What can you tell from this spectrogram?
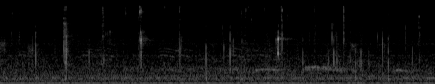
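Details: Tabby cat eating cat food indoors in a small room: crisp, irregular crunching clicks and bites, with sharper cracks standing out against a quiet, steady low hum.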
